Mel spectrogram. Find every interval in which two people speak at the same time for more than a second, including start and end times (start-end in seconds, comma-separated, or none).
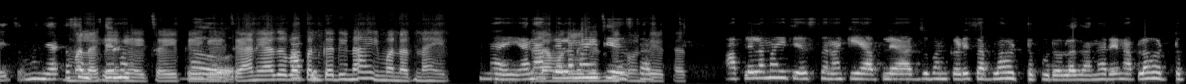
5.3-6.5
